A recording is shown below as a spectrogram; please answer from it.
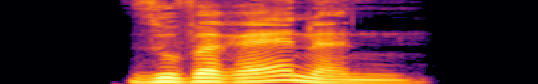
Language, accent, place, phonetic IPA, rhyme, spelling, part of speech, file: German, Germany, Berlin, [ˌzuveˈʁɛːnən], -ɛːnən, Souveränen, noun, De-Souveränen.ogg
- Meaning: dative plural of Souverän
